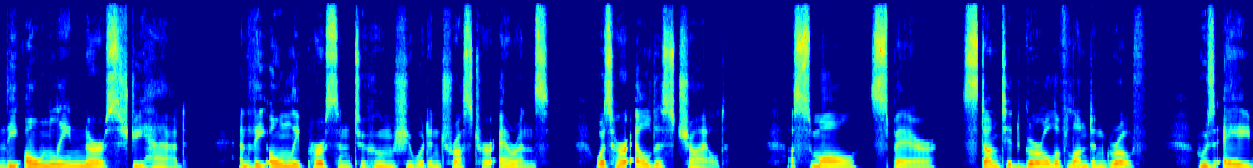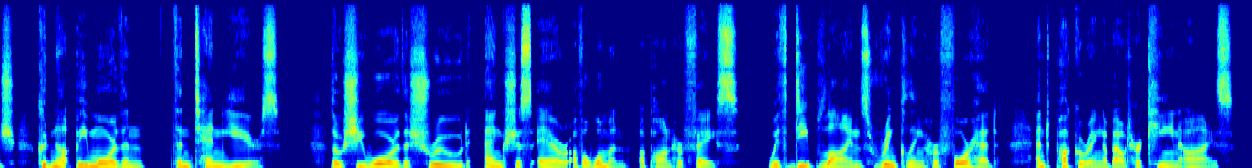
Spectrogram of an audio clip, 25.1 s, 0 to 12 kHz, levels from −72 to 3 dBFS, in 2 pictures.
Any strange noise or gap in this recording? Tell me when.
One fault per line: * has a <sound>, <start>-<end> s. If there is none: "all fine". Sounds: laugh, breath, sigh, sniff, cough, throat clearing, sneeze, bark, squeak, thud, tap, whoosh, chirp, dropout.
* has a dropout, 1.3-1.3 s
